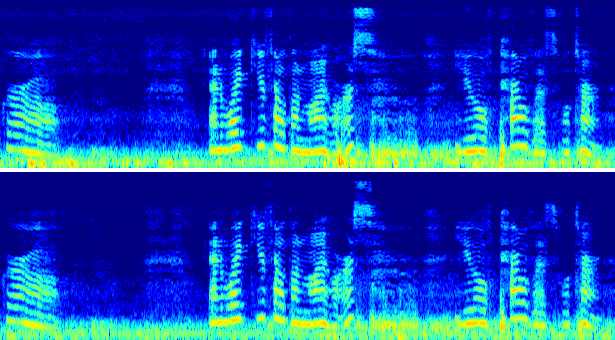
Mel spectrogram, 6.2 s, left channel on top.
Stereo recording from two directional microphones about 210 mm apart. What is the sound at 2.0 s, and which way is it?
A woman's voice, 20° right (ahead or behind).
